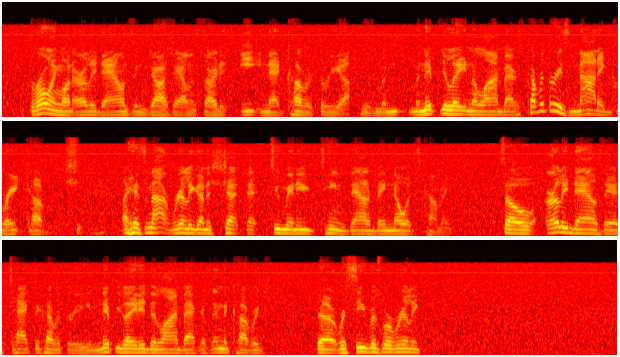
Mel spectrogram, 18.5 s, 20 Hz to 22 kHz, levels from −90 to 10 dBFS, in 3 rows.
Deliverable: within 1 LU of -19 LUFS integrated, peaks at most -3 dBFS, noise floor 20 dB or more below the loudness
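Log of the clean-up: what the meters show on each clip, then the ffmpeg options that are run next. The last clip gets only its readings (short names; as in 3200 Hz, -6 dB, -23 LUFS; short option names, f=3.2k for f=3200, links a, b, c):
steady tone 6800 Hz; tone level -44 dBFS; noise floor -36 dBFS; noise floor target -45 dBFS; loudness -24.5 LUFS; peak -7.0 dBFS; loudness target -19.0 LUFS
-> -af "bandreject=f=6.8k:w=30"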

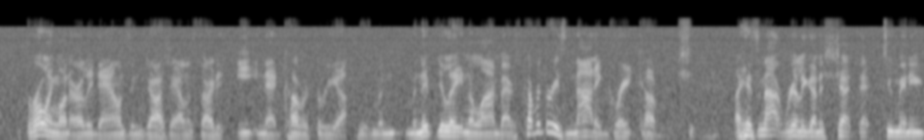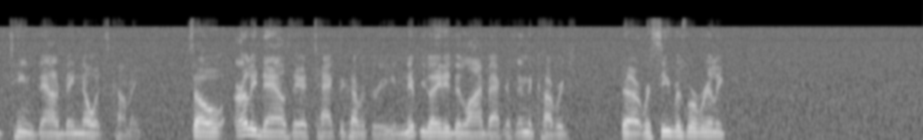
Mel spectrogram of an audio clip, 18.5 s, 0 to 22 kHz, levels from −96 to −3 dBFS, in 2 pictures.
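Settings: steady tone none; noise floor -36 dBFS; noise floor target -45 dBFS
-> -af "afftdn=nr=9:nf=-36"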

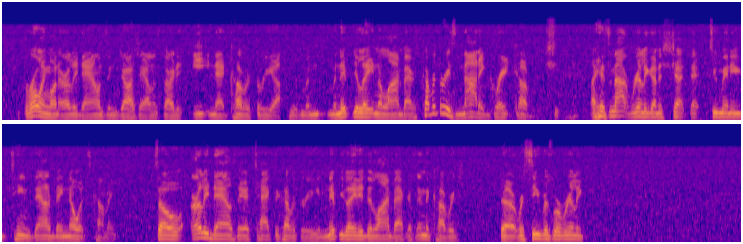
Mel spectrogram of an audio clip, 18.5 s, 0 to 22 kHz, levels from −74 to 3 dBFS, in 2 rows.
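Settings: noise floor -42 dBFS; noise floor target -45 dBFS
-> -af "afftdn=nr=6:nf=-42"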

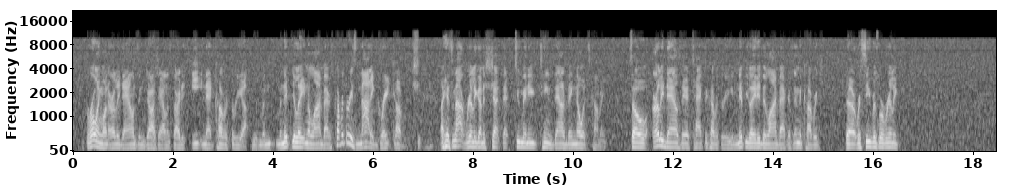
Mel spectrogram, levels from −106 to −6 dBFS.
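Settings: noise floor -45 dBFS; loudness -24.5 LUFS; peak -7.5 dBFS; loudness target -19.0 LUFS
-> -af "volume=5.5dB,alimiter=limit=-3dB:level=0:latency=1"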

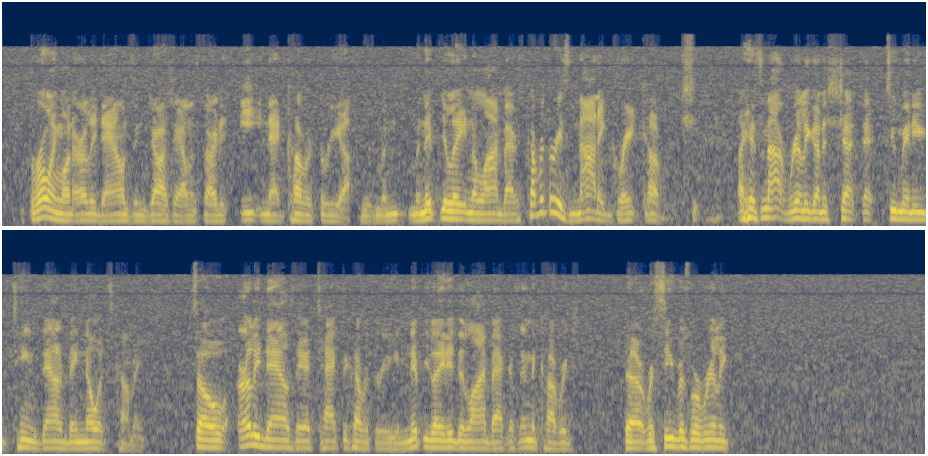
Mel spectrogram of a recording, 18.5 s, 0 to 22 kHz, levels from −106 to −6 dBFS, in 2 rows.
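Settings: loudness -19.0 LUFS; peak -3.0 dBFS; noise floor -39 dBFS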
